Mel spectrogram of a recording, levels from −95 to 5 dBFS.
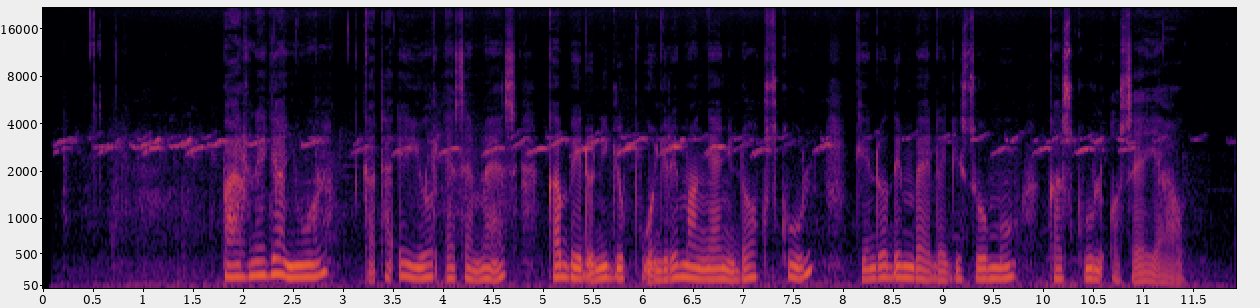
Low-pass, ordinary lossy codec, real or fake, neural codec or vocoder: none; none; real; none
